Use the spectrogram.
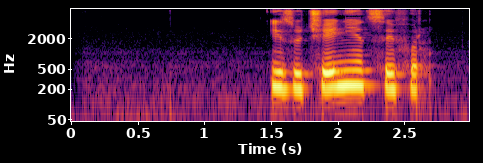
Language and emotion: Russian, neutral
